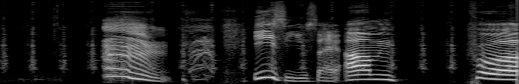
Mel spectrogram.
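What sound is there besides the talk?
ticking clock countdown timer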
